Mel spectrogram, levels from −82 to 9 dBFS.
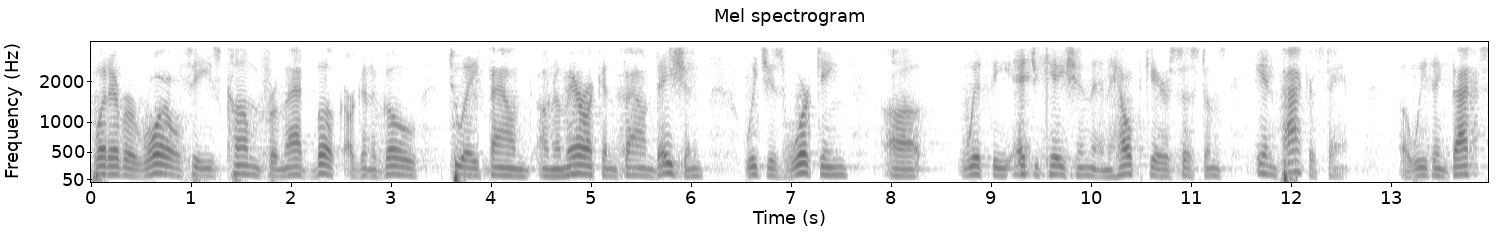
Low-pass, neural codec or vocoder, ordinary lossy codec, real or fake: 3.6 kHz; none; AAC, 16 kbps; real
